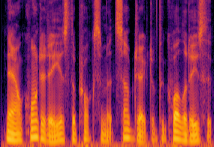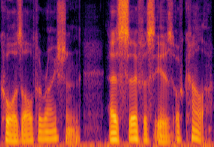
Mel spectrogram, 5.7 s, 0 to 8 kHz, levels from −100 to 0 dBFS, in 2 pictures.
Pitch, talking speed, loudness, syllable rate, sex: 95 Hz, 180 wpm, -19 LUFS, 6.2 syllables/s, male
